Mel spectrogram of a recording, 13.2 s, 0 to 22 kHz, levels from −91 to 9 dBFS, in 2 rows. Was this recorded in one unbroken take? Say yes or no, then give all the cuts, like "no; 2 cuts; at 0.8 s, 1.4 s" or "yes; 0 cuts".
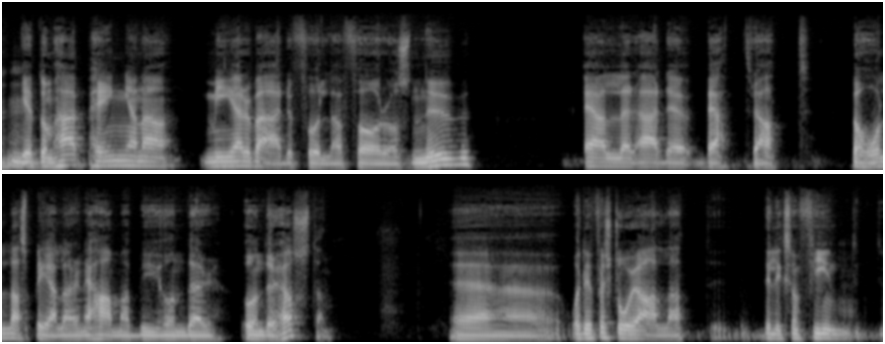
yes; 0 cuts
